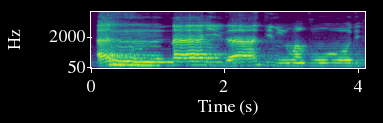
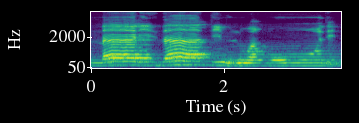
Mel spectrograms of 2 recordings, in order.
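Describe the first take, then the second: First: An 'a' vowel is sounded before 'nari'. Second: No vowel before 'nari'; it joins the previous word. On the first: The phrase starts a new reading. "Ketika diawali itu dari kalimat pertama, maka alif atau di awalnya hidup" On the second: The phrase continues from the word before. "Kita wasal coba"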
